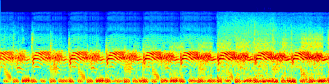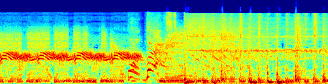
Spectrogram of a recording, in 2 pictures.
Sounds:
music

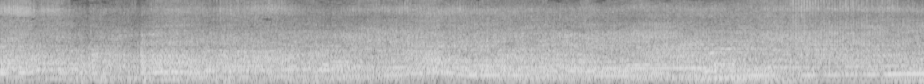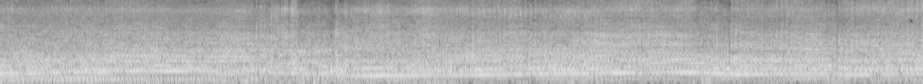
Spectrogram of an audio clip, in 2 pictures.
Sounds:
vehicle, car passing by, car, motor vehicle (road)

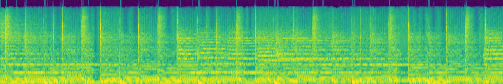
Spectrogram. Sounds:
music

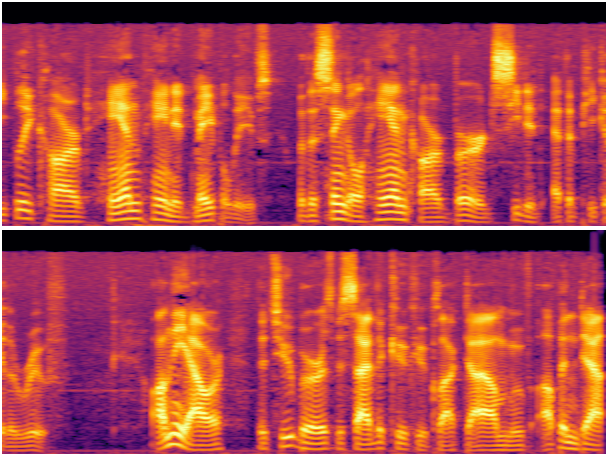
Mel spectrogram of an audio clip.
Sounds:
speech

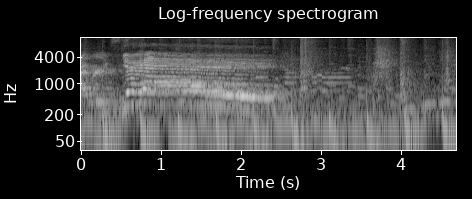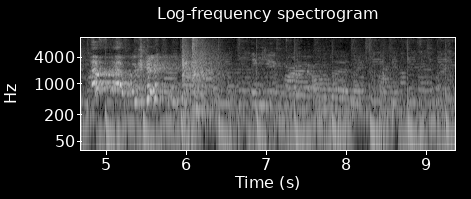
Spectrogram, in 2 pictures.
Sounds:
speech, music

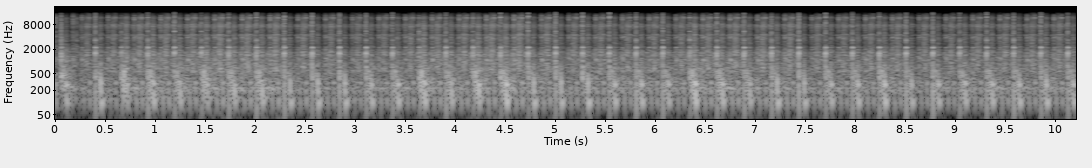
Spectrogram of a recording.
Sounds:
engine

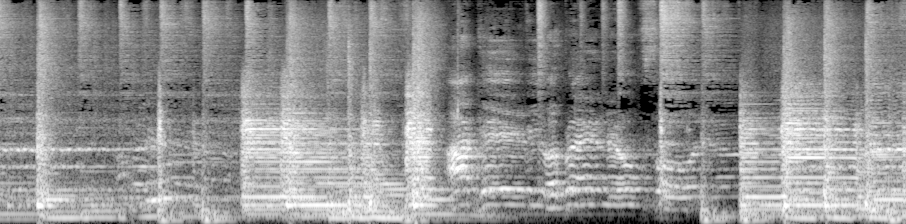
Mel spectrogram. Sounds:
singing, blues, musical instrument, speech, guitar, music, drum kit

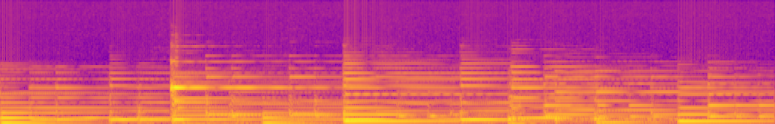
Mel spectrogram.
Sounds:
music

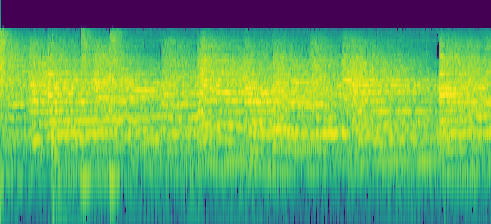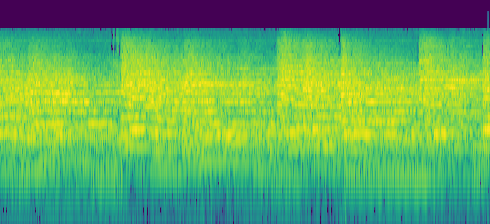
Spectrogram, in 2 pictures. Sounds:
church bell, church bell ringing

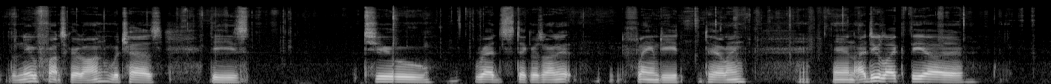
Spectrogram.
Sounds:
speech, inside a small room

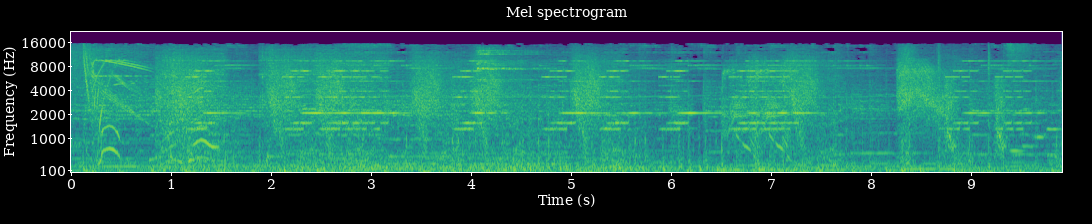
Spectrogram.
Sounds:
music

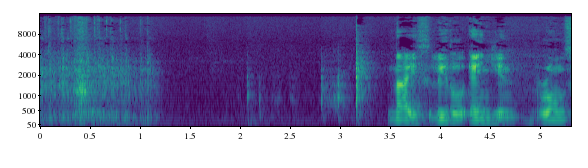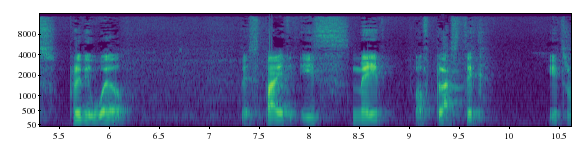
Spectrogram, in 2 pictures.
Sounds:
engine, speech

